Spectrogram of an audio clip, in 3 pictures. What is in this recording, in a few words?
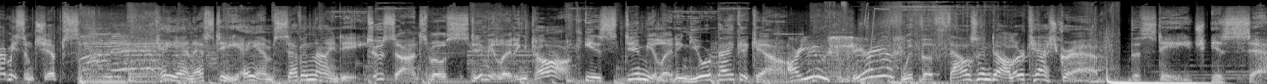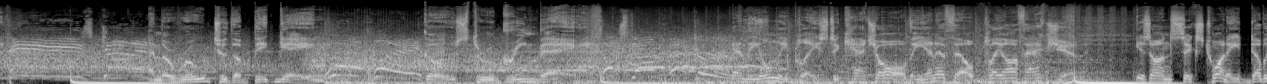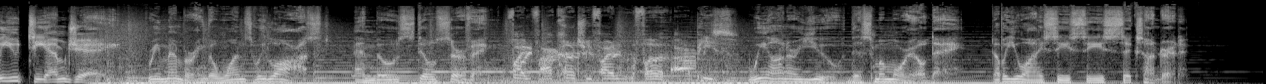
radio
